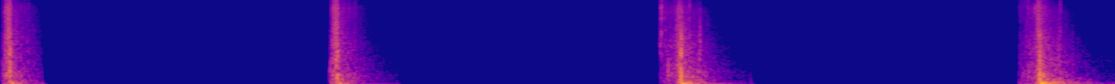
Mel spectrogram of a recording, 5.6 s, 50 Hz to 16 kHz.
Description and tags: Dropping Compost Bag on Floor
Recording of me dropping a compost bag on the floor.
Low Thud.
Recorded with a Zoom H4N Pro field recorder.
Corrective Eq performed.
This could be used for the action the sound suggests. I also used it (with high end removed), to represent someone dying and falling on the floor.
drop, heavy-thud, hit, compost, dying, bag, thud, low-thud, impact, fall, dropping, body-fall, floor, death, heavy, compost-bag, body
